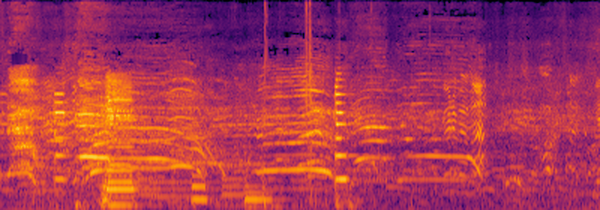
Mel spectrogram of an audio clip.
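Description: Electric guitar and bass playing a few scattered notes between songs, mixed with concertgoers shouting and talking.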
